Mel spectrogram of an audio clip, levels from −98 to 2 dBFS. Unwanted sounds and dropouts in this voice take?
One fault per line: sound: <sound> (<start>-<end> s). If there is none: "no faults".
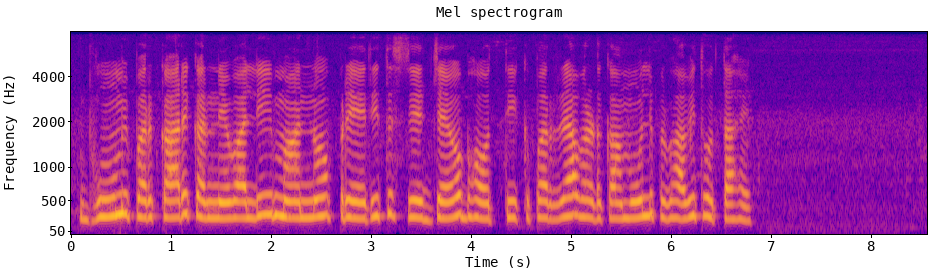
no faults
